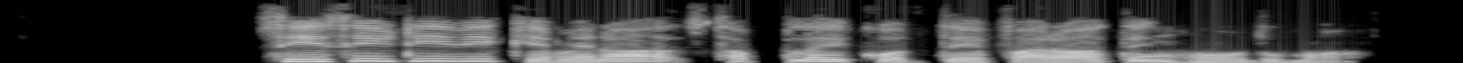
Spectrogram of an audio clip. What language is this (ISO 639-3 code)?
div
